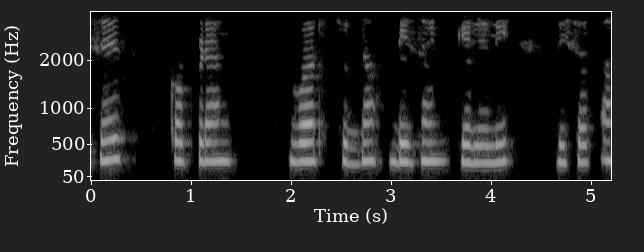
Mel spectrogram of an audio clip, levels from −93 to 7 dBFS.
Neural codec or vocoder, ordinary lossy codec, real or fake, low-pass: none; Opus, 64 kbps; real; 3.6 kHz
